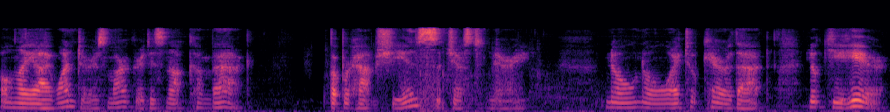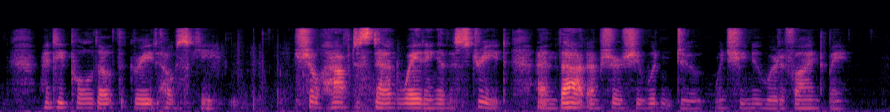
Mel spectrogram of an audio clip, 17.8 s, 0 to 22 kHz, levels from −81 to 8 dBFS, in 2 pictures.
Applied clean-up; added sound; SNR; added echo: neural separator model SepFormer DNS4.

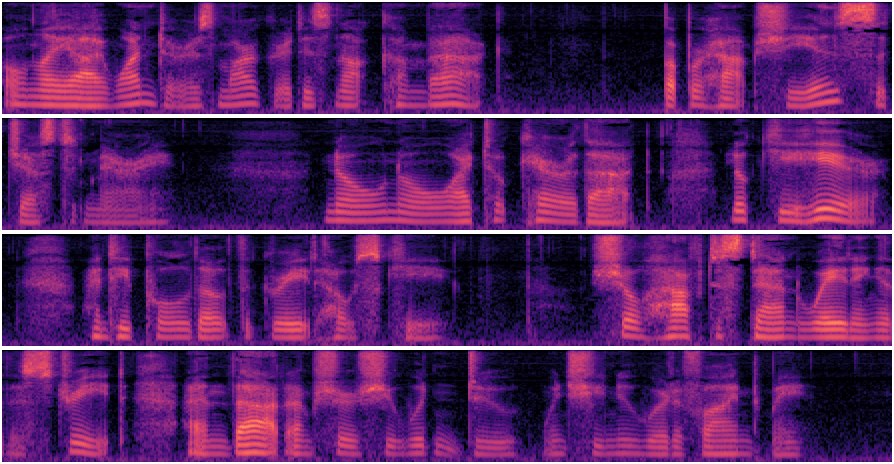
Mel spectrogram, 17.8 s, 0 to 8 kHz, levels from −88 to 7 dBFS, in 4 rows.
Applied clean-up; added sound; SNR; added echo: none; none; none; none.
